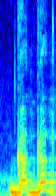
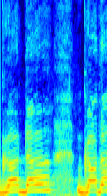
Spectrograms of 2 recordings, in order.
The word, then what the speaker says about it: गदगद: हलंत लगा हुआ है, हलंत का अर्थ होता है आधा, तो उच्चारण हम लोग गद गदा नहीं करेंगे। ठीक है बच्चों? गदगद। ठीक है? द का उच्चारण पूरा नहीं करेंगे, गदगद, दोनों में हलंत लगा है, जिसका अर्थ होता है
